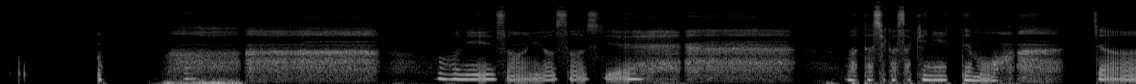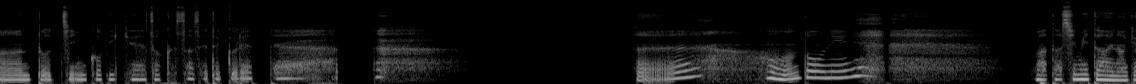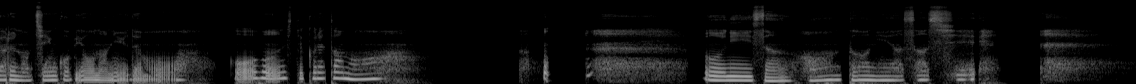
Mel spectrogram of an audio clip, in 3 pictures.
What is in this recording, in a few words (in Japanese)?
耳舐めしながら淫語囁きでチン媚び, ASMR; SEなし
